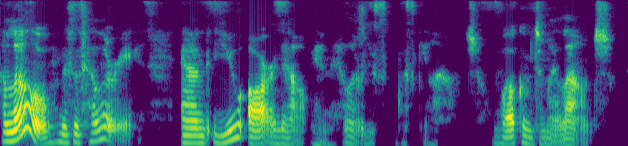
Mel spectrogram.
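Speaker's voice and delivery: speaking in a hushed whisper. Hillary welcomes viewers to her lounge while filming at night: whispering. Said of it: "The reason why I'm whispering".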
